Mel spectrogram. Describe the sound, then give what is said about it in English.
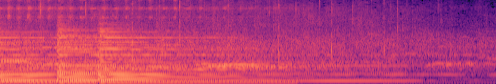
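A church audience claps steadily in a round of applause for Jesus beneath sustained organ-like keyboard chords, the applause fairly full at first and gradually thinning as the music continues. “Can we give our Jesus a round of applause and a shout of praise?”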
